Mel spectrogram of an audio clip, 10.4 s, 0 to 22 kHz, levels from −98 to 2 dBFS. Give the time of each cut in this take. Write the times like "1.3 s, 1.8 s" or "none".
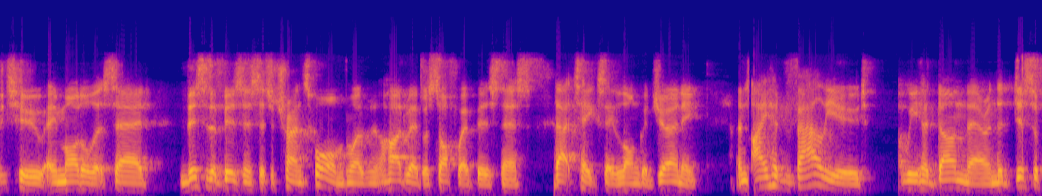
2.7 s, 3.5 s, 4.2 s, 5.5 s, 7.5 s, 9.0 s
